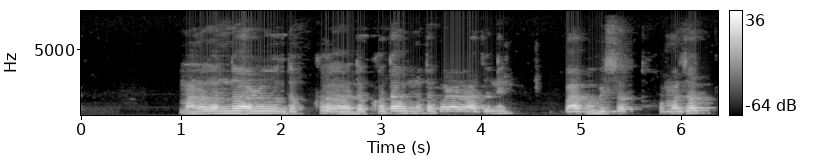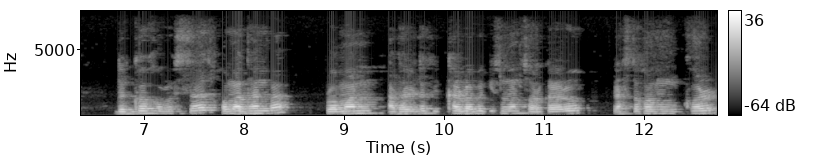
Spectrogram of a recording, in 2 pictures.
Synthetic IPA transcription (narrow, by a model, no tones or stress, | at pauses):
manɔdɔndɔaɹu | dɔkʰːɔtaunːɔtɔkɔɹaadʱunik̚ | babʱɔbisːɔt̚ | xɔmazɔt̚ | dojkʰːɔxɔmɔsaxɔmadʱanba | pɹɔmanadʱaɹitɔxikʰːaɹbabɛkisumansɔɹkaɹaɹu | ɹastɹɔxɔŋɡʱɔɹ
